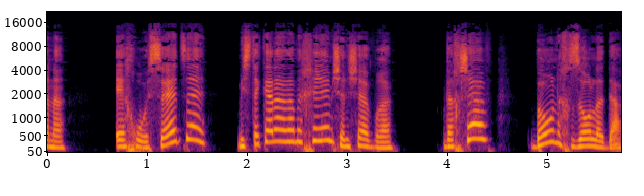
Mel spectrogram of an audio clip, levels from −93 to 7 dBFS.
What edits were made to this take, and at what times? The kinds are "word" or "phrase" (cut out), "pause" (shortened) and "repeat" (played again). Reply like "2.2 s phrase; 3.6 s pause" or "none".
3.0 s word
